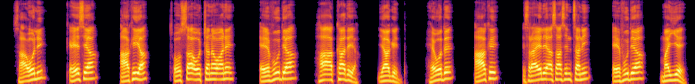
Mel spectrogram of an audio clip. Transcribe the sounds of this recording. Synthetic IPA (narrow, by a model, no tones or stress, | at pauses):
sa̰ːʔoːlɪ | kʼe̞ːsɪja | aːkɪja | t͡sʼo̞ːsːaːo̞ːt͡ʃːɐnɐwɐnɛ | eːɦʊd̪ɪjaː | haːkːaːd̪ɛjɐ̰ | jaːɡe̞̰ːd̪ːɐ | hɛwɔd̪ɛ | ʔaːkɪ | ɪsɾaːʔeːlɪjɐːsaːs̬ɪnt͡sːɐnɪ | eːfʊd̪ɪjaː | mɐjːe̞ː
